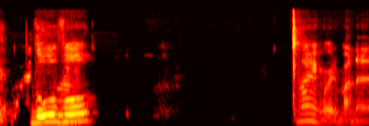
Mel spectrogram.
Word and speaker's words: Louisville: Back when she was in Louisville, hell yeah. Or how you say it? How you say it? Louisville.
